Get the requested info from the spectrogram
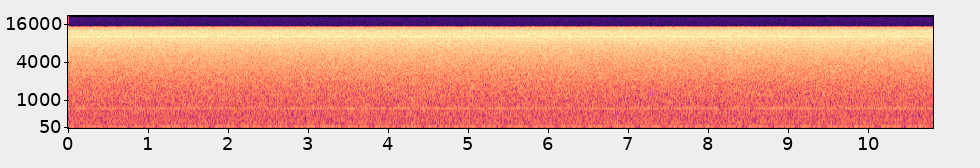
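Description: Steady hiss of videotape playback noise from a blank stretch of tape, with a low hum underneath and a faint steady whine.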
